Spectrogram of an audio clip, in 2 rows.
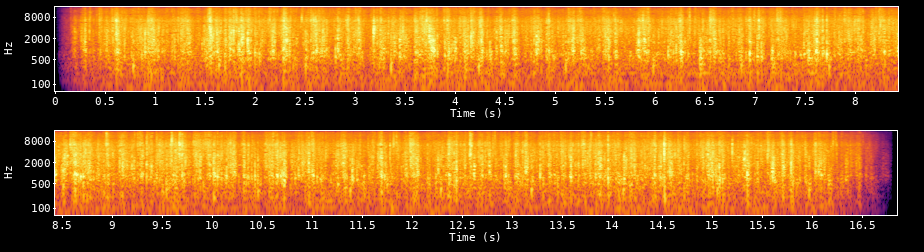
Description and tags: Horsewagon steady wheel
Horsewagon from 18th century
exterior, horse, wagon, wheels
